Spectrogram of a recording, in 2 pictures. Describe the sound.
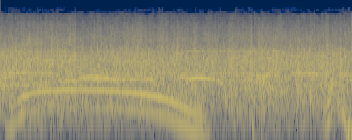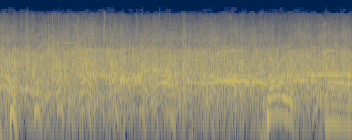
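A crowd applauds loudly, a dense, steady wash of hand claps lasting several seconds, with a few voices whooping and cheering over it at the start and again near the end.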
